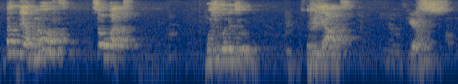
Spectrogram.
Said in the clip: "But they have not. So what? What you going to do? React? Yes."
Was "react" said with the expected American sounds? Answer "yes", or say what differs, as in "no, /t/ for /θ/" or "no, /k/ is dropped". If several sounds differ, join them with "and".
no, /k/ is dropped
